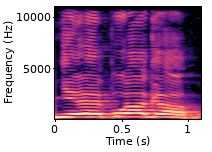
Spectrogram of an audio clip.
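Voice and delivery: very high, loud, terrified, pleading cry. As a girl swings to hit him, the narrator cries out: shouted. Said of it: "krzyknąłem".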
